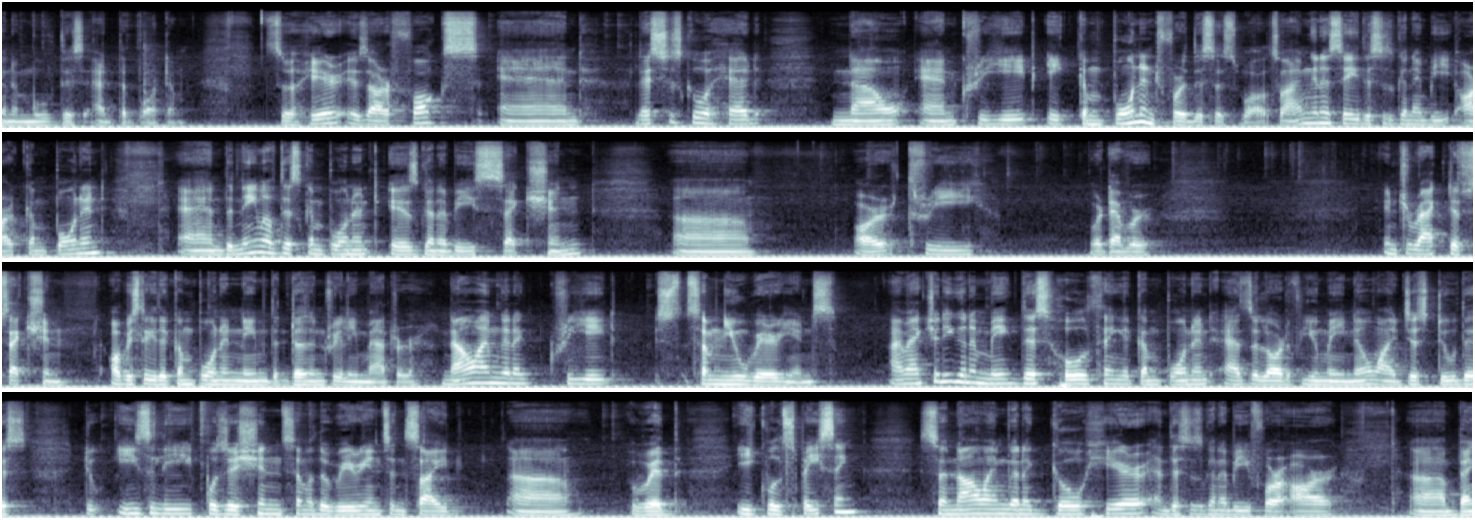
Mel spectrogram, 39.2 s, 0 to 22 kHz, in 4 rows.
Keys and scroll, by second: 1.1 Escape, 7.1 alt+super+k, 8.5 super+r, 12.1-13.8 typing, 15.4 super+Left, 15.7 shift+super+t, 15.9-19.9 typing, 25.9 shift+a, 29.2 super+5, 29.3 0, 29.4 Return, 30.4 super+5, 30.5 0, 30.6 Return, 32.1 super+d, 36.5 shift+super+p, 38.2 Return.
